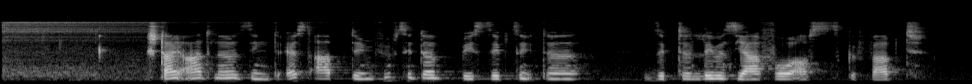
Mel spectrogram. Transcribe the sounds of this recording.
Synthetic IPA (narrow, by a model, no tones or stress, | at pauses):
ʃtʰaɪʔa̰ːdlɐzɪntʔeːɐstʔap̚d̥eːmfʏnft͡seːntəb̥ɪs | zɪp̚tʰəleːbən̩sjaːɐfoːɐʔa̰ʊsɡ̥əfɛɐpt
